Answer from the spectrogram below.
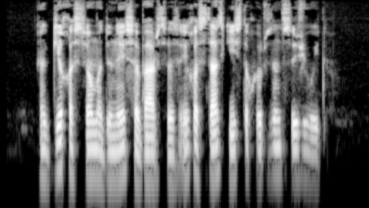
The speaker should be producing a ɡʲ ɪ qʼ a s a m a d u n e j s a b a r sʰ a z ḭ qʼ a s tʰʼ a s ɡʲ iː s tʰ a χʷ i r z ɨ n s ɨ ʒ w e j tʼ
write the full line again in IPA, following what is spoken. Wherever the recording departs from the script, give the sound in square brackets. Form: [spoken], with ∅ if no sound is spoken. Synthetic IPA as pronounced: a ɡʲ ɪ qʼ a s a m a d u n e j s a b a r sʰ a z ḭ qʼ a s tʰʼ a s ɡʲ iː s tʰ a χʷ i r z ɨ n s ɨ ʒ w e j tʼ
